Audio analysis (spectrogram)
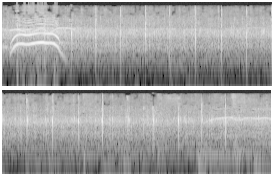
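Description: An audience claps steadily for several seconds, a dense wash of applause with individual sharper claps popping out, opened by a brief loud, wavering cheer.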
